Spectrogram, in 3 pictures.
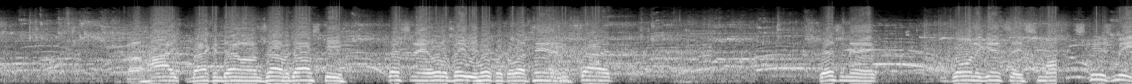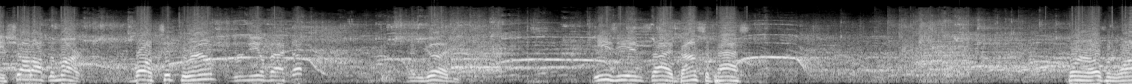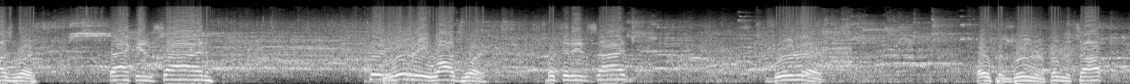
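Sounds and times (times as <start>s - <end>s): gym crowd noise: 0.0s - 33.9s.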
